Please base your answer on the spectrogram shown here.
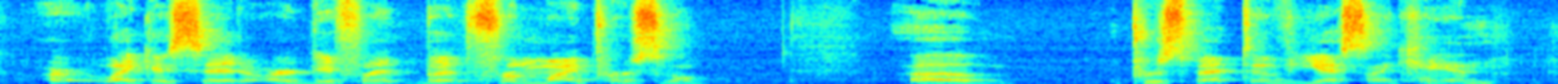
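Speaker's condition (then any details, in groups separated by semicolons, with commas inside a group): Cerebral palsy; takes medication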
